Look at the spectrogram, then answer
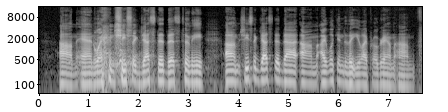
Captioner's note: laughter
